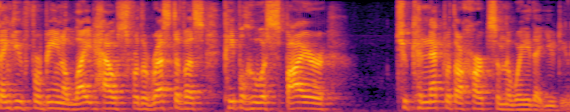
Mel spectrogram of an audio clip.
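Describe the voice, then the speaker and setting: A man with an American accent, fairly high pitch and fairly even intonation, at a moderate pace with audible room echo. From Wyoming, US. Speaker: poet and improv comedian. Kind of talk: recorded personal message.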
